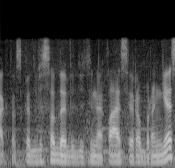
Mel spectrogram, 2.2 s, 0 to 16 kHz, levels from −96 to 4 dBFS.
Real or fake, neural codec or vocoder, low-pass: real; none; 7.2 kHz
